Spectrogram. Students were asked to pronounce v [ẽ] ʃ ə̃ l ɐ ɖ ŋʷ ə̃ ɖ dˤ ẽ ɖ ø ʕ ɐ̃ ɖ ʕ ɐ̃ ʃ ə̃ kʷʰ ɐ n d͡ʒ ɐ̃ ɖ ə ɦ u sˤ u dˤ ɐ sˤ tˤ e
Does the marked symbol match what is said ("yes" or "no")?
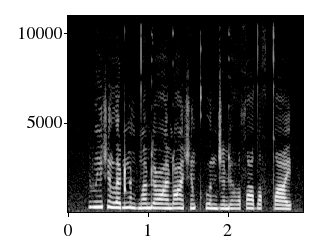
no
